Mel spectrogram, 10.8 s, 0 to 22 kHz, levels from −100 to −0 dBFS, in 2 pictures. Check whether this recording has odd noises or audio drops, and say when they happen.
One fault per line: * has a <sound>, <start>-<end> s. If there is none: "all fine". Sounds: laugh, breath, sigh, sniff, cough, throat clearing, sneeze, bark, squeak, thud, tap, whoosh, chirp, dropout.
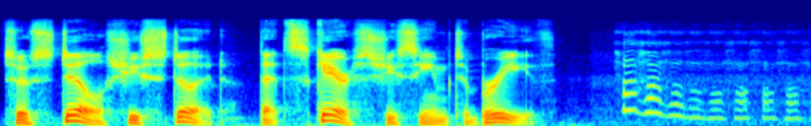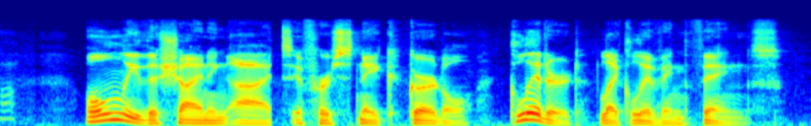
* has a laugh, 4.1-5.5 s
* has a dropout, 7.2-7.3 s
